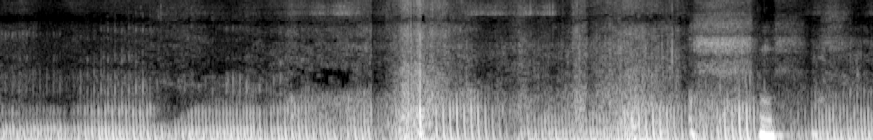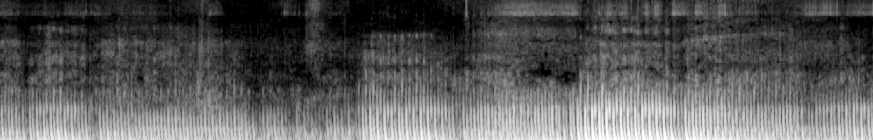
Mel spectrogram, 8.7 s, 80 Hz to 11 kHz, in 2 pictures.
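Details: Male ragdoll kitten, born June 2022, purring while being affectionate indoors at home; a steady low rumbling purr throughout, interrupted by brief handling noises and rustling around two and four seconds, growing louder near the end.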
